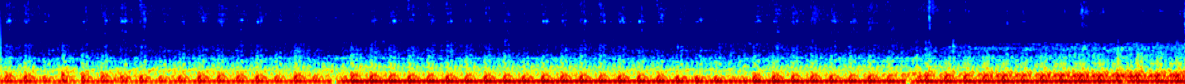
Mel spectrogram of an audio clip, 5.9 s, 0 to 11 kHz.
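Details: Vauxhall Corsa SRi x14xe engine with R6 bike carbs and Megajolt ECU, running lean: uneven, stumbling idle with occasional missed beats; misfire traced to a broken HT lead, and main jets were also replaced with larger ones.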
